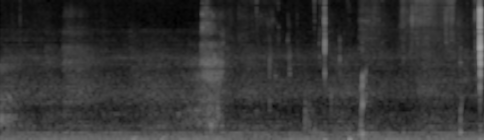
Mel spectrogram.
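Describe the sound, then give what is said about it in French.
Someone quietly takes a sip of coffee: a soft slurp followed by a few faint mouth clicks and swallowing noises over a low room hum, with no talking. “Petite gorgée de café.”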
